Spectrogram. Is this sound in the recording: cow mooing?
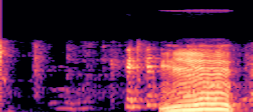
yes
